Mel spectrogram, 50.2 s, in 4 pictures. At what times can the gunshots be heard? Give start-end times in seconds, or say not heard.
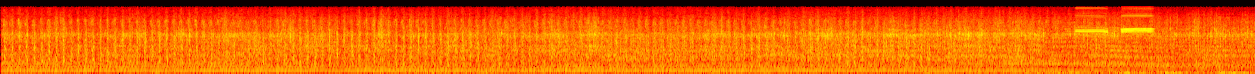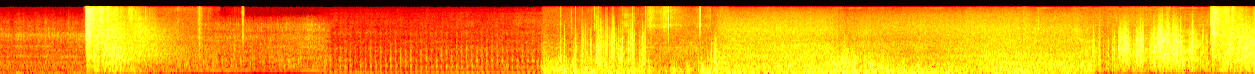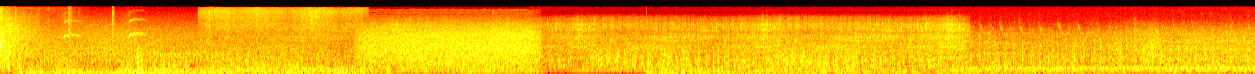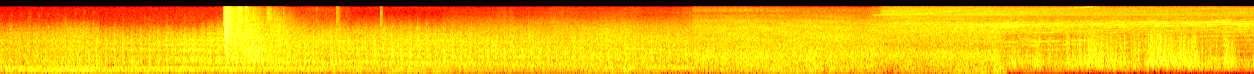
13.3-15.0, 24.6-26.2, 39.9-41.5.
